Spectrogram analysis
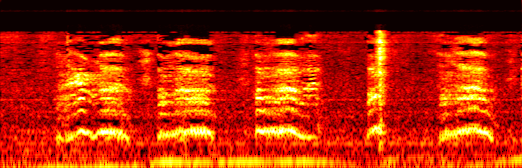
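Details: Scratching dog voicing strange noises: wavering, arched groaning tones in a regular series about every second, with one sharp click partway through.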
